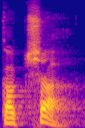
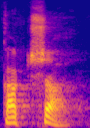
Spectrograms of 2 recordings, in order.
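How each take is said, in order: The two takes are said the same way.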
